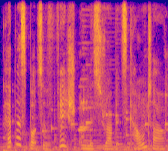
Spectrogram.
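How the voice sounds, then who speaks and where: A woman's voice: mid-range voice, very animated, normal speed. A woman narrating a children's picture book as a read-aloud. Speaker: storybook narrator. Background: music behind the voice.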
